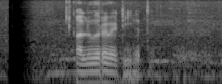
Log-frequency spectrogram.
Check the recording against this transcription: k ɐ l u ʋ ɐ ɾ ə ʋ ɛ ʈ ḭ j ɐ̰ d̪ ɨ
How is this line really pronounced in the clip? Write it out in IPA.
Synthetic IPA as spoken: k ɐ l u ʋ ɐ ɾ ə ʋ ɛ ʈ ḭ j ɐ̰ t̪ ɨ

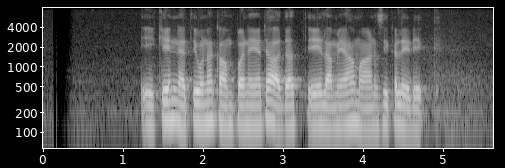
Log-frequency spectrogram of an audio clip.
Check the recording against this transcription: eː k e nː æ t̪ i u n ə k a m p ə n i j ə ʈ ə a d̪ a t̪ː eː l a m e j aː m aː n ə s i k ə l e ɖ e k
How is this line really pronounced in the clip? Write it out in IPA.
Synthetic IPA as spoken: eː k e nː æ t̪ i u n ə k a m p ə n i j ə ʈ ə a d̪ a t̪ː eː l a m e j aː m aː n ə s i k ə l e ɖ e k

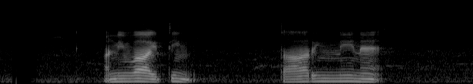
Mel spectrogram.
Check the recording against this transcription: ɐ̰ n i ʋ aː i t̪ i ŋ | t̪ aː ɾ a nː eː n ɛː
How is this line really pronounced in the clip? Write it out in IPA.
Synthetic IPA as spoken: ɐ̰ n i ʋ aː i t̪ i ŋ | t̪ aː ɾ i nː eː n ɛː

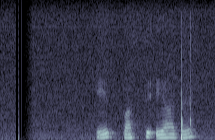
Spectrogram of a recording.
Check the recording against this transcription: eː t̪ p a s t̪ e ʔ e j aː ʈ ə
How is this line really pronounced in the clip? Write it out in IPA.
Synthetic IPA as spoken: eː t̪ p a s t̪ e ʔ e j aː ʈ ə

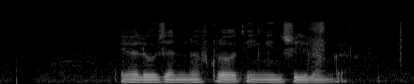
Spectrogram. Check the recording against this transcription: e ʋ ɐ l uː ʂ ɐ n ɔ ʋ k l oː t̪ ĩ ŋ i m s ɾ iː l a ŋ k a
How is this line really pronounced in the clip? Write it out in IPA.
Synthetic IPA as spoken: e ʋ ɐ l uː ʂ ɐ n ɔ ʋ k l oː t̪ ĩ ŋ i n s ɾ iː l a ŋ k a

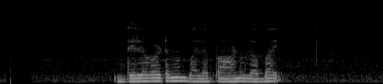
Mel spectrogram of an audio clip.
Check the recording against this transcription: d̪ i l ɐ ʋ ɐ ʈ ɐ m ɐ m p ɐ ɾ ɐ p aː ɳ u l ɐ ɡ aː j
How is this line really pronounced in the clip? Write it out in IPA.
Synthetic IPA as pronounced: d̪ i l ɐ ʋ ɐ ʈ ɐ m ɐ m b ɐ l ɐ p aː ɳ u l ɐ b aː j

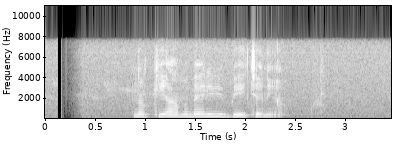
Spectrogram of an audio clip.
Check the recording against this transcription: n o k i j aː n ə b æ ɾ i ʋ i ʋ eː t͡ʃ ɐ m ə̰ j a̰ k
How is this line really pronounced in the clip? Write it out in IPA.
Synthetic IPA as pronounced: n o k i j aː m ə b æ ɾ i ʋ i ʋ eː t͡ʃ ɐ n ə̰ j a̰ k

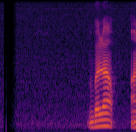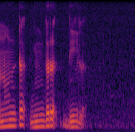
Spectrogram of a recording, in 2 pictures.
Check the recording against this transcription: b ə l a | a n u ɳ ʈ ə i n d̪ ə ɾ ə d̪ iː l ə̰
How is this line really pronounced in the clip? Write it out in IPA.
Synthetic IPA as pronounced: b ə l a | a n u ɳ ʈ ə i n d̪ ə ɾ ə d̪ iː l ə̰

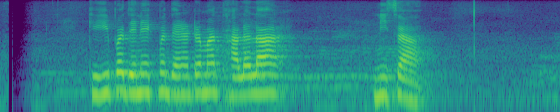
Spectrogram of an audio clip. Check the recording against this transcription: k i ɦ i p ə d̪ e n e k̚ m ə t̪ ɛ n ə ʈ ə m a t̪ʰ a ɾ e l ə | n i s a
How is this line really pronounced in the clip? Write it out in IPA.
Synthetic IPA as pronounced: k i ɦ i p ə d̪ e n e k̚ m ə d̪ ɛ n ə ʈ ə m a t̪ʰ a l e l a | n i s a

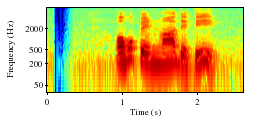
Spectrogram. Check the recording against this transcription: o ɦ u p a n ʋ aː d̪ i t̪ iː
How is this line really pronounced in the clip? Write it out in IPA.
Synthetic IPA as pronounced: o ɦ u p e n ʋ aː d̪ e t̪ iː

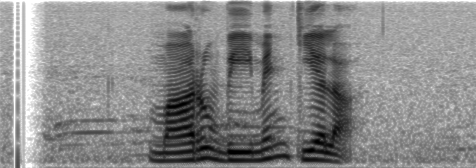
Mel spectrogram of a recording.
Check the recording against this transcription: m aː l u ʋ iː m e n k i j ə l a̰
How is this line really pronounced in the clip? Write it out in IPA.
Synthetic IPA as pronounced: m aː ɾ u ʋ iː m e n k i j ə l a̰

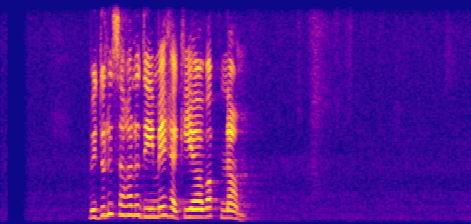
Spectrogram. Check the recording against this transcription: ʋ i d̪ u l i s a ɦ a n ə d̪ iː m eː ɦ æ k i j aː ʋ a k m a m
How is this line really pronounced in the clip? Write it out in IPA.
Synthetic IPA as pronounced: ʋ i d̪ u l i s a ɦ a n ə d̪ iː m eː ɦ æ k i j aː ʋ a k n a m

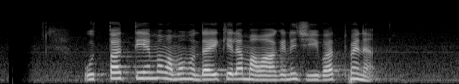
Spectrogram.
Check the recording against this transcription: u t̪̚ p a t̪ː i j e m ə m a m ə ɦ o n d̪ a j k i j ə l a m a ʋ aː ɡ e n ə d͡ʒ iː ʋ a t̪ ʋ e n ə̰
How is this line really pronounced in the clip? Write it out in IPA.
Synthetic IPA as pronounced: u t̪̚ p a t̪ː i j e m ə m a m ə ɦ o n d̪ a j k i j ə l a m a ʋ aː ɡ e n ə d͡ʒ iː ʋ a t̪ ʋ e n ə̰

